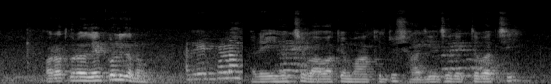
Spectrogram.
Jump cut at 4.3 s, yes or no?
no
